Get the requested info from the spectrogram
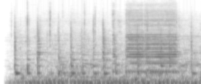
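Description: Street traffic with a low engine rumble and scattered clicks, and a car horn sounding once for about half a second a little past the middle.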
